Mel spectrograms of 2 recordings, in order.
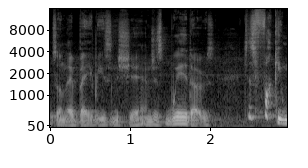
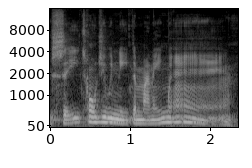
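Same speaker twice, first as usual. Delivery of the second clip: high put-on whiny voice; mock whining; 7 semitones higher, 3 dB louder, slower than usual. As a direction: imitate a whining I-told-you-so. Same mocked beggars saying told you.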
